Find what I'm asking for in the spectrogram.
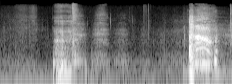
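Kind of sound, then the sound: human body sound, coughing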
